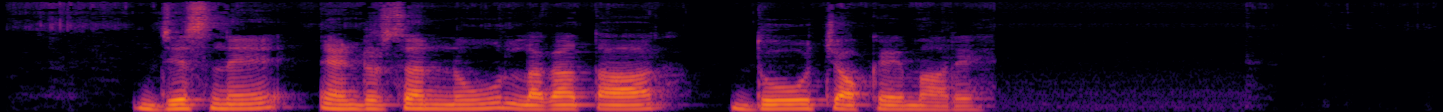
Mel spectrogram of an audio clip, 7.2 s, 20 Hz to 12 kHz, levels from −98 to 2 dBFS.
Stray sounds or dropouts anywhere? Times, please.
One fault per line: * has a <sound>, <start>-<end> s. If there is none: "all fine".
all fine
